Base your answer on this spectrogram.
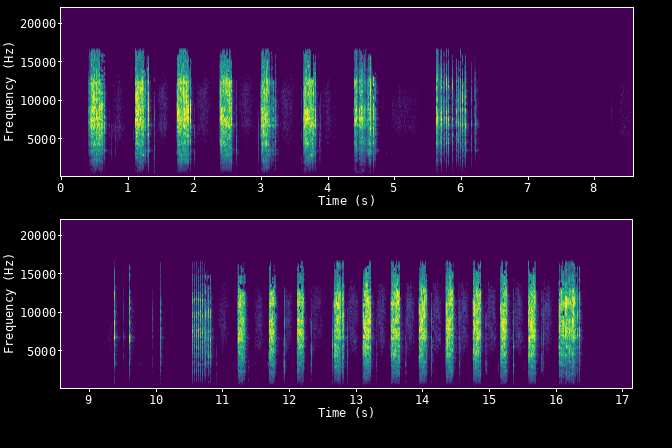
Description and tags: Socket spanner being used
metal, ratchet, socket, spanner, wrench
